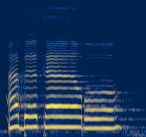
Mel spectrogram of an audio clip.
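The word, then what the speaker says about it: أبكارا: Huruf ro dibaca secara tafkhim karena harakatnya di atas yaitu fathah tanwin. Cara bacanya ditebalkan ro. Dan ketika berhenti di huruf ro ini maka hukumnya adalah mad iwad. Karena ada harakat fathah tanwin yang diberhentikan. Cara bacanya dipanjangkan dua harakat tanpa menyisakan bunyi n.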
